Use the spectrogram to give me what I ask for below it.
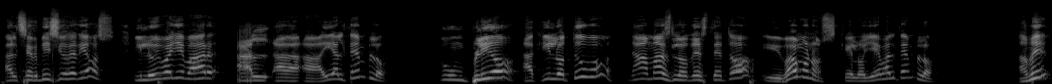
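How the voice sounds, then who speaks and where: Lively Mexican preacher, high bright voice. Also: male voice, moderate pace. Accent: Mexican Spanish. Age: 30s. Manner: lively, asks the congregation questions and jokes with them. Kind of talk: sermon. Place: church hall.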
